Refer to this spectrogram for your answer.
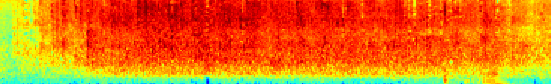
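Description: A church audience claps steadily for about five seconds after a missionary's testimony, a dense, even patter of many hands that swells quickly and holds loud before thinning slightly at the end, with no one speaking.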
